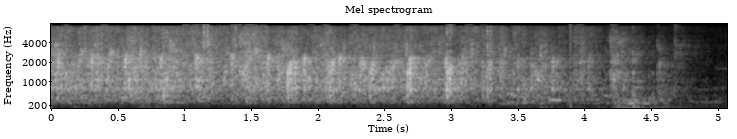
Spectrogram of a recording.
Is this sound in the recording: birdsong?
no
